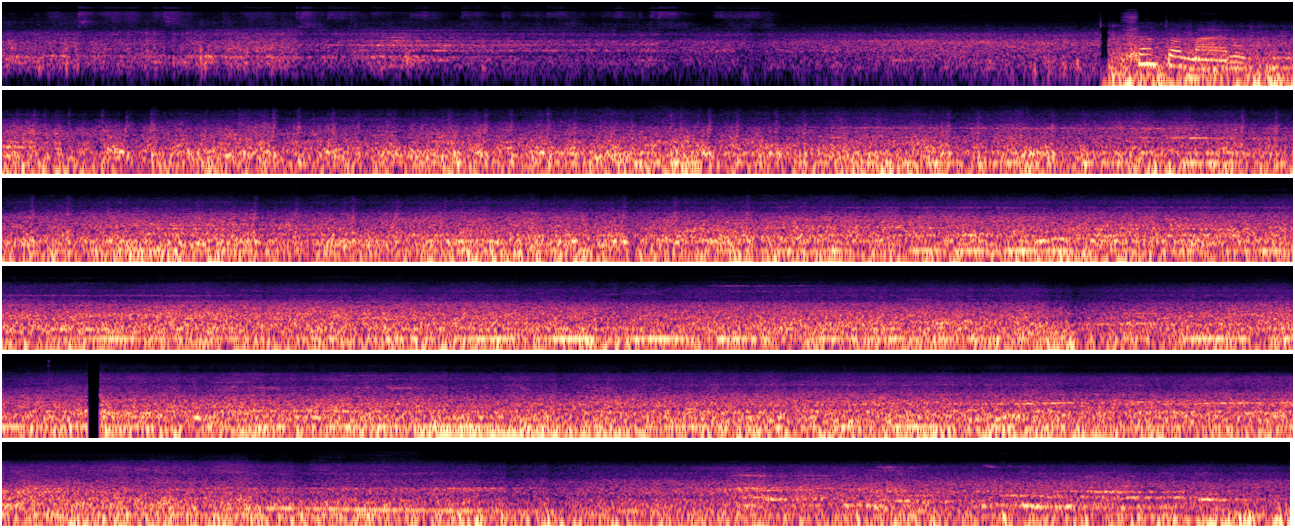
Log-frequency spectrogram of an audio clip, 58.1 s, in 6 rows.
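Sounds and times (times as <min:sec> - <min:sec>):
train wheels rumbling: 0:00.0 - 0:58.0
faint brake squeals: 0:33.6 - 0:35.1.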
